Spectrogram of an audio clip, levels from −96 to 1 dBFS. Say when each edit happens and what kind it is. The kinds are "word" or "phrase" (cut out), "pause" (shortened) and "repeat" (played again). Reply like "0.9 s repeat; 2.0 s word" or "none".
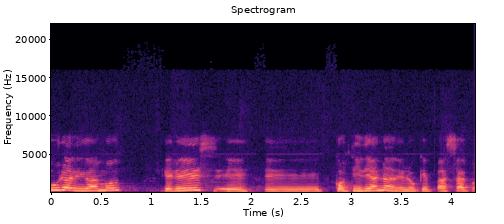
1.1 s word; 2.8 s pause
